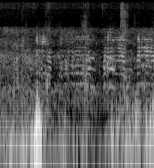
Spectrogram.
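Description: Cape gannets give harsh, nasal, bleating calls, several overlapping in quick succession, over a steady low rumble of wind or surf.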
